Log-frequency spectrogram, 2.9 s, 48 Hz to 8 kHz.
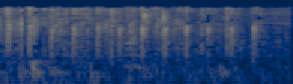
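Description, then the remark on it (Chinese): A round of applause at the fifth Yuen Long District Council meeting of 2009, welcoming the Commissioner of Police: many hands clapping in quick irregular bursts that blend into a steady patter for about three seconds, moderately loud with no voices over it. “咁喺呢度咧，我首先咧，让大家咧就欢迎我哋警务处嘅处长阿邓景成先生咧就出席我哋今次嘅会议嘅吓，希望大家掌声。”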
